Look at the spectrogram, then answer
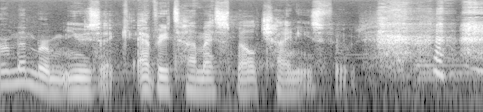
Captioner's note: laughing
